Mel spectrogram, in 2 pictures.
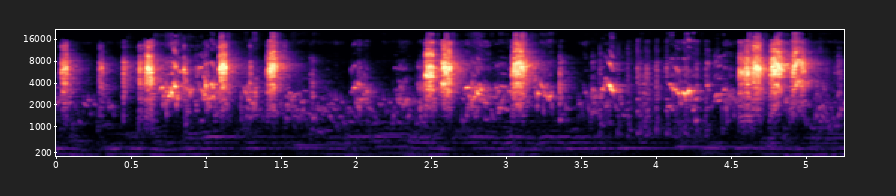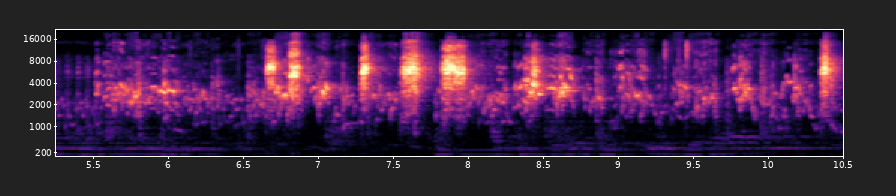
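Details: Caged budgies give a continuous warbling chatter of sharp, high tweets and rasping squawks that come in dense runs about every second. Low background music carries throughout.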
